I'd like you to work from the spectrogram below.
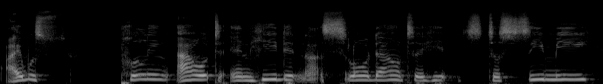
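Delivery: put-on high, slow African-accented excuse to the cop. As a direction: tell the cop your version in his accent. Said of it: "I hear him say to the cop".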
